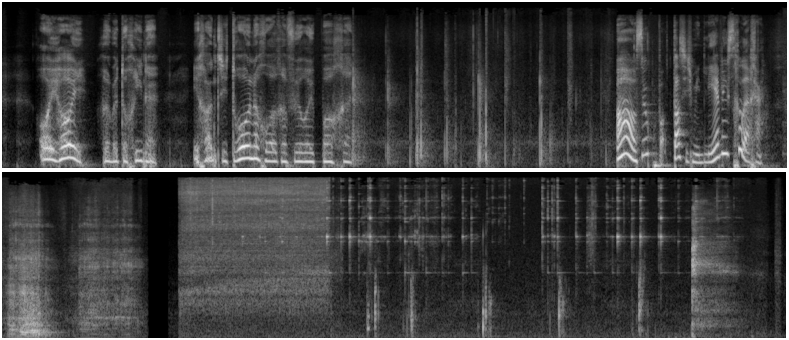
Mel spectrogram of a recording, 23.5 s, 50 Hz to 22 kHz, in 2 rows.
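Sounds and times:
speech: 0:00.6 - 0:05.4, 0:09.5 - 0:12.0
cups and dishes clinking: 0:15.2 - 0:23.0.

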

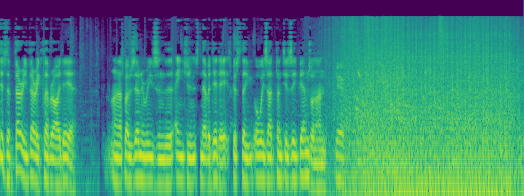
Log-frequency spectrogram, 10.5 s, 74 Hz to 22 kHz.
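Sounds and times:
speech: 0:00.0 - 0:07.3
automatic assault rifle gunfire: 0:06.6 - 0:10.4.

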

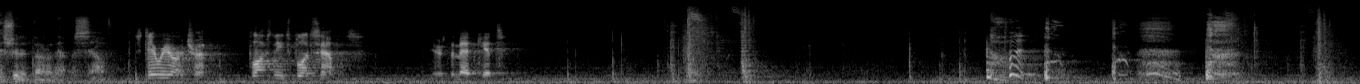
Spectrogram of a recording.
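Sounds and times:
speech: 0:00.0 - 0:03.6, 0:04.3 - 0:05.2
person clearing throat: 0:09.8 - 0:12.6
person coughing: 0:09.8 - 0:12.6.

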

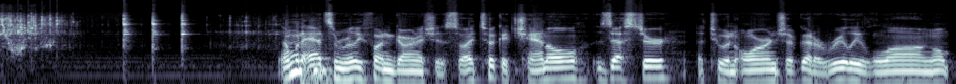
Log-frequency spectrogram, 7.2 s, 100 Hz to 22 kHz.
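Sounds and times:
ice and liquid swirling in a glass: 0:00.0 - 0:00.8
metal bar spoon clinking in a glass of strawberry shrub cocktail: 0:00.0 - 0:02.2
speech: 0:02.1 - 0:07.1.

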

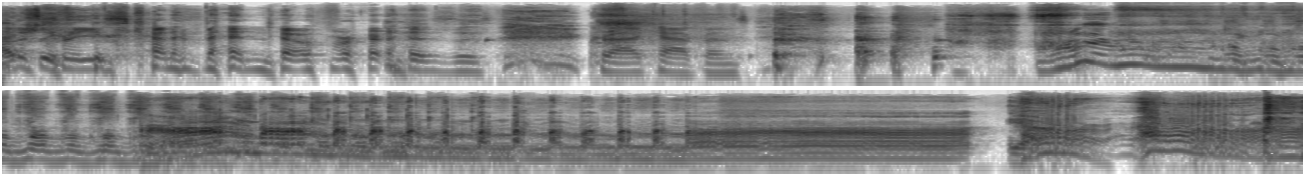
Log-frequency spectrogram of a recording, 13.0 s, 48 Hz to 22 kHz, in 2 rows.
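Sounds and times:
laughter: 0:00.0 - 0:03.0, 0:05.5 - 0:10.4
speech: 0:00.0 - 0:10.8, 0:11.6 - 0:12.0
person imitating a growling dog: 0:05.1 - 0:13.0.

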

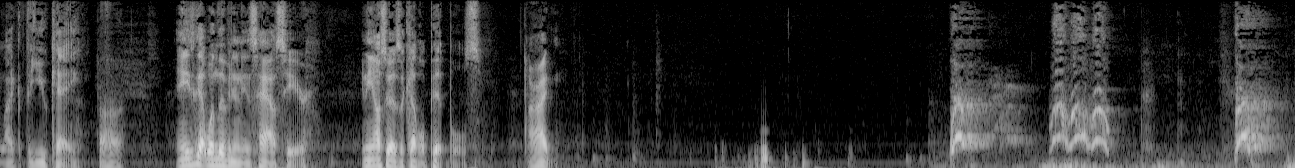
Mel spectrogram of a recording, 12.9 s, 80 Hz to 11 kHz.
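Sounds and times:
speech: 0:00.0 - 0:05.6
magpie kept in a house mimicking a dog's barking: 0:09.5 - 0:11.2.

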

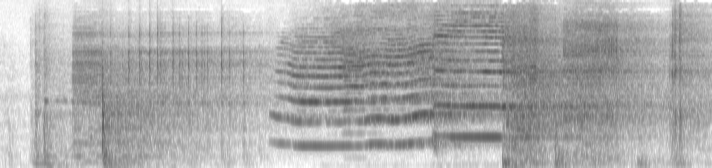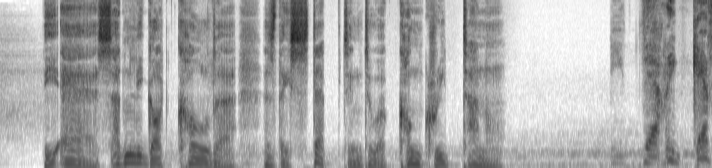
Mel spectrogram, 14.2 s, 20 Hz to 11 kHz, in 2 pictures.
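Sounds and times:
door creaking open with a long hinge squeal: 0:00.4 - 0:05.9
speech: 0:07.6 - 0:12.2, 0:13.2 - 0:14.2.

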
